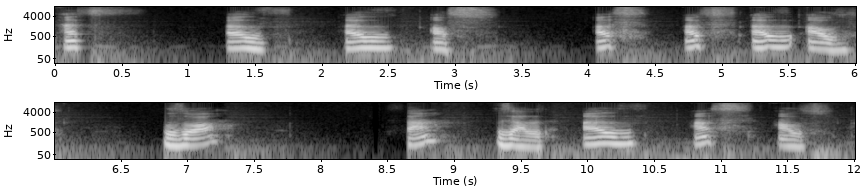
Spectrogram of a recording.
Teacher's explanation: যদি বলি আস সা জাল আজ এই তিনটা হরফ উচ্চারিত হচ্ছে জিহবার অগ্রভাগ এবং উপরের দুই দাঁতের অগ্রভাগ এই অংশ থেকে এই মাখরাজ থেকে উচ্চারিত হচ্ছে এই তিনটি হরফ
